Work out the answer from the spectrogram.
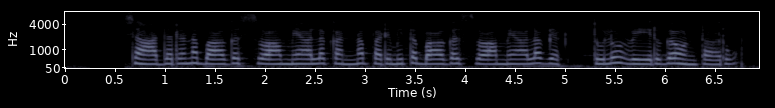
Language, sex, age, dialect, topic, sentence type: Telugu, female, 18-24, Telangana, banking, statement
